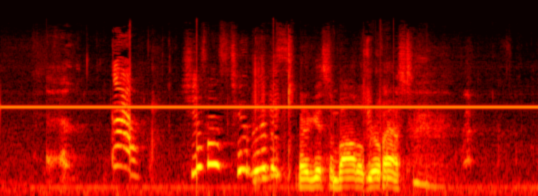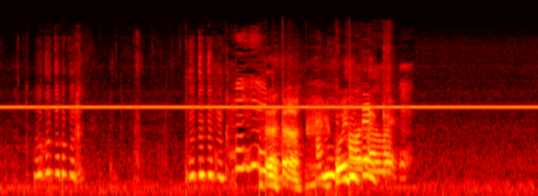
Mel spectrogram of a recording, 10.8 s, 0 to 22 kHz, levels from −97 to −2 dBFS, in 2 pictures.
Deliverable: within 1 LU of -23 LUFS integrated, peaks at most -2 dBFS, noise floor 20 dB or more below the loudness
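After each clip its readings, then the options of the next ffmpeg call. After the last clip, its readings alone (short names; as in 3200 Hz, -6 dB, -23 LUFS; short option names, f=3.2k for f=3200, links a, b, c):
steady tone 2700 Hz; tone level -39 dBFS; loudness -32.5 LUFS; peak -16.0 dBFS; loudness target -23.0 LUFS
-> -af "bandreject=f=2.7k:w=30"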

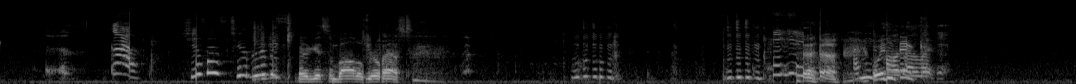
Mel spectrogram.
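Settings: steady tone none; loudness -31.0 LUFS; peak -16.5 dBFS; loudness target -23.0 LUFS
-> -af "volume=8dB"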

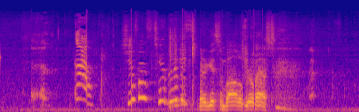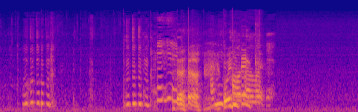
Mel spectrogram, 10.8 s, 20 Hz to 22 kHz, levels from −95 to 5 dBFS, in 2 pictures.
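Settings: loudness -23.0 LUFS; peak -8.5 dBFS; noise floor -52 dBFS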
